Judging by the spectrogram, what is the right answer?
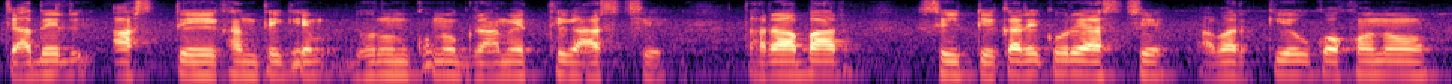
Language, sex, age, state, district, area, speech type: Bengali, male, 45-60, West Bengal, Purulia, urban, spontaneous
